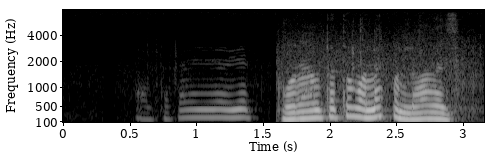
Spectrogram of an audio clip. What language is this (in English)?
Marathi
